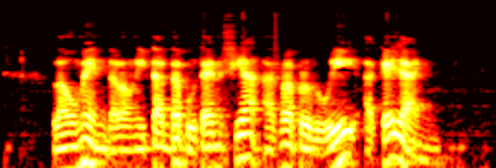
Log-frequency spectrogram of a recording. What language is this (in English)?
Catalan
